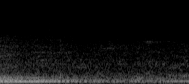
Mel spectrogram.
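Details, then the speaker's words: Rewound Kirloskar three-phase 2 hp motor, coil size 126, test-run on a starter and drawing under 5 amps; smooth, steady low drone with no humming, growl or knock; normal after rewinding. "தெரியுதுங்களா coming sound எதுவும் இல்லாம ஓடும் friends"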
